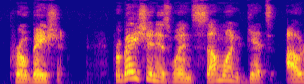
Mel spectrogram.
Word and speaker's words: probation: Probation is when someone gets out of prison or jail, but still has to play by the rules under supervision. It's pronounced probation, with the stress on the second syllable.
